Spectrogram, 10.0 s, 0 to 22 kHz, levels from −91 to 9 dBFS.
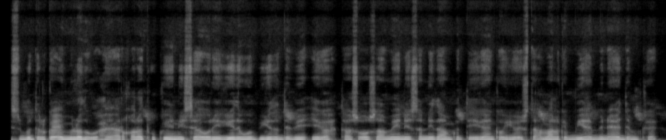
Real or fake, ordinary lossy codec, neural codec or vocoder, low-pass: real; none; none; none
